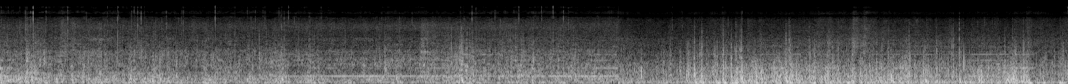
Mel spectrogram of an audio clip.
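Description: Passenger train running, heard from on board: a steady rumble and rush with rattling from the wheels and rails, and wind on the microphone.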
